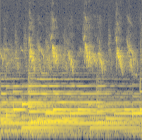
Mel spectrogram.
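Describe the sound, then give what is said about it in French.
Birds whistle and chirp in the foliage in quick, repeated calls, a few every second, over a steady sustained tonal drone. No one speaks. “Les oiseaux sifflaient dans le feuillage.”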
